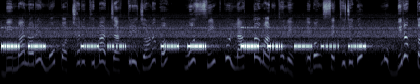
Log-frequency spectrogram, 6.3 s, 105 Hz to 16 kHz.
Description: Hellschreiber (Feld-Hell, 122.5 baud), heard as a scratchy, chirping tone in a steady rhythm, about 1000 Hz, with fading and speech in Odia. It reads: CQ DX DE DK2PG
